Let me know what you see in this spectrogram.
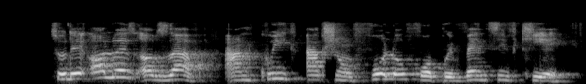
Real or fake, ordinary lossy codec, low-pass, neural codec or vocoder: fake; Opus, 24 kbps; 7.2 kHz; vocoder, 44.1 kHz, 128 mel bands every 512 samples, BigVGAN v2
